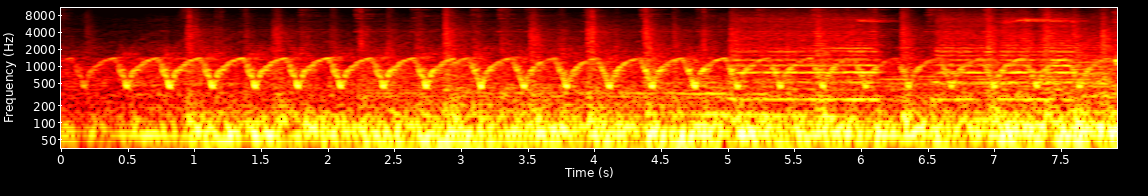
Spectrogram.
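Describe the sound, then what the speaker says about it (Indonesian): A fire truck's siren wails in rapid repeating rises and falls, loud and continuous over heavy engine rumble, with a horn blaring in the latter part as it clears traffic on the road. "Sirine kencang dan klakson terus dibunyikan agar pengendara lain berkenan memberi jalan"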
